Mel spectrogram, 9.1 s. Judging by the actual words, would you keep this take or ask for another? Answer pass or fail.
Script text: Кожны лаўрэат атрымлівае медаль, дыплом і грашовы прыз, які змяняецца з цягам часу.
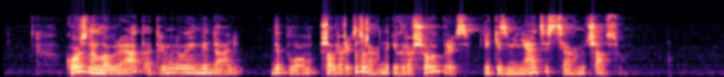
fail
